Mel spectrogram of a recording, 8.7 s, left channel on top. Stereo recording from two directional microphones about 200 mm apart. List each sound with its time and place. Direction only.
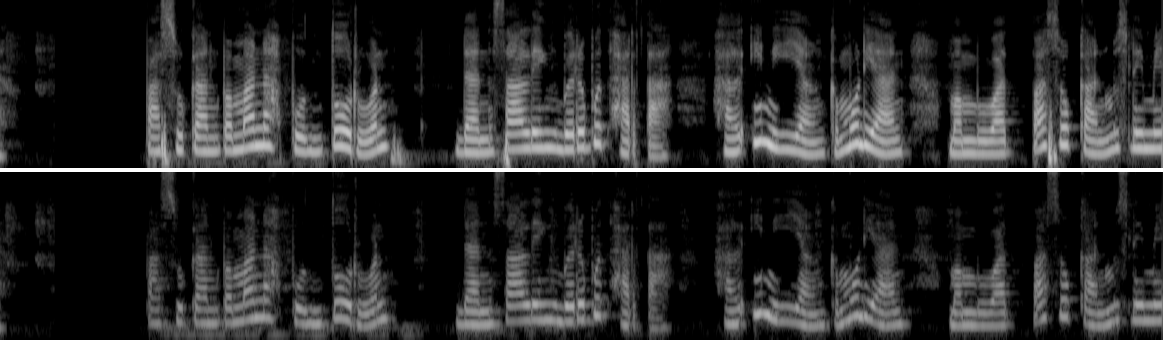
1.0 s a woman's voice: 50° left (ahead or behind)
